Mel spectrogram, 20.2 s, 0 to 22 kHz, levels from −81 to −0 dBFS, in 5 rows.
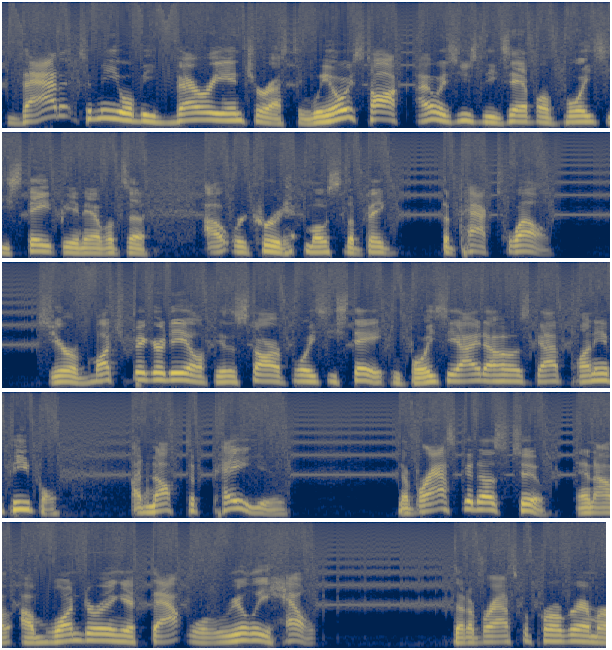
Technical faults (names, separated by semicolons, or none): converter idle tones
